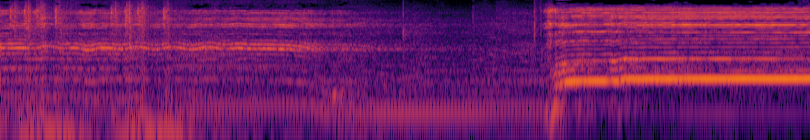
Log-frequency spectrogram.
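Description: Live band music: keyboards and drums play and die down over the first second and a half, then near the three-second mark a male singer comes in on a loud, long held note.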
